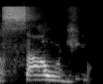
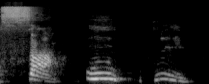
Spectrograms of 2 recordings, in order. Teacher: O U é mais forte que o A. Então separou porque você tá com duas vogais agora e vogal com vogal não fica junta.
